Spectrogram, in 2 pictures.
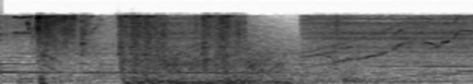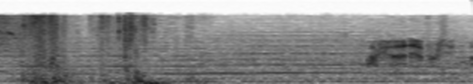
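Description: Gunfire in Batman: The Telltale Series video game: sharp cracks and rapid bursts of shots, loud and close, with voices and game effects around them.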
